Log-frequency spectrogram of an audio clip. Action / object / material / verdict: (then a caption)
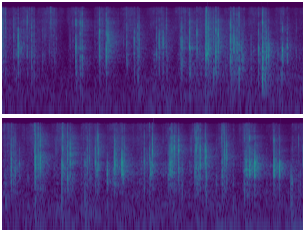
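scrape / cotton denim jeans / denim / none. Long nails scratch across the back pockets and waistband of worn Levi's blue cotton denim jeans, the soft fabric worn on the body, while a hanging tag may add a faint crinkle. Quick, irregular, dry strokes follow one another rapidly, each a bright, hissy rasp that stops almost at once, with almost no low end.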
